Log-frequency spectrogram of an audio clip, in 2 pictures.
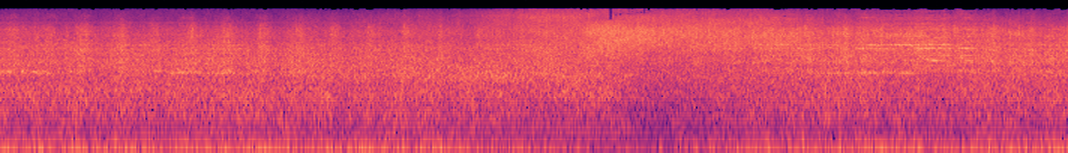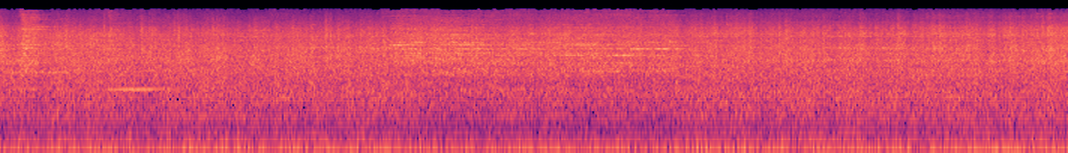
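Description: BNSF grain train of loaded covered hopper cars rolling past steadily: a low rumble with wheels clicking over the rail joints. Short high-pitched squeals of wheel flanges on the curve come through now and then in the second half.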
